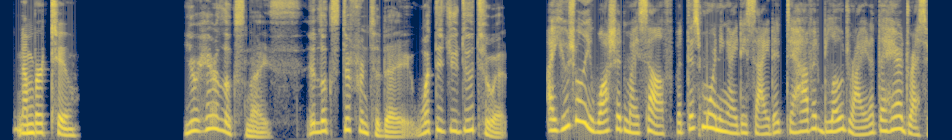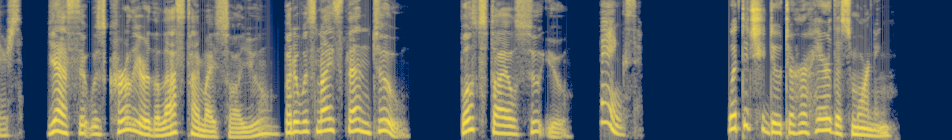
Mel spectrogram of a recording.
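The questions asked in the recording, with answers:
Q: What did she do to her hair this morning?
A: She had it blow-dried at the hairdresser's.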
